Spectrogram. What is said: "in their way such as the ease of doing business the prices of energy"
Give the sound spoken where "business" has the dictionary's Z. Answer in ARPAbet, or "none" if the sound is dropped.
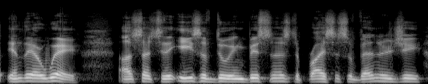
Z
